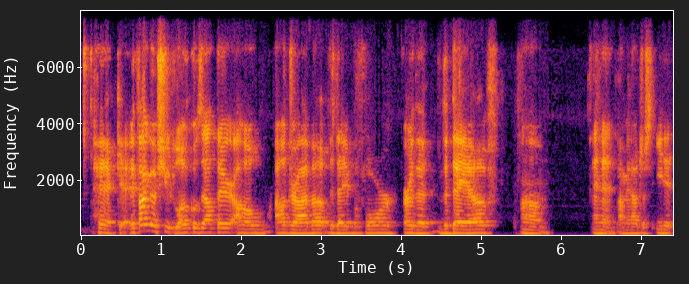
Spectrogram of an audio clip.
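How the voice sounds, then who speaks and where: Fairly even intonation marks a man's medium-pitched voice, which keeps a moderate pace. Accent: Southern US. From US South, Alabama (Tuscaloosa). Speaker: competitive pistol shooter. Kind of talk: podcast interview. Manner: casual, many fillers.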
